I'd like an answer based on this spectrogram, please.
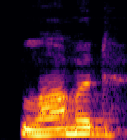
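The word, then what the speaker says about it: ל: back and revisit that lamad is the l sound meem is the m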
